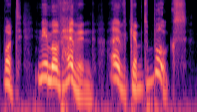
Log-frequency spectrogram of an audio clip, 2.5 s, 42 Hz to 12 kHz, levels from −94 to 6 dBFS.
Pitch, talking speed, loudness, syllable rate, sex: 170 Hz, 145 wpm, -19 LUFS, 4.6 syllables/s, male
